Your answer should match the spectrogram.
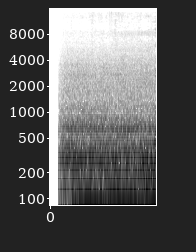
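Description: Steady road and engine rumble inside the cabin of an SUV driving at highway speed, cutting in abruptly at the very start.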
